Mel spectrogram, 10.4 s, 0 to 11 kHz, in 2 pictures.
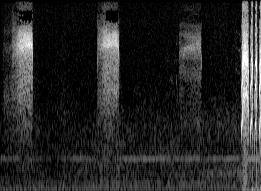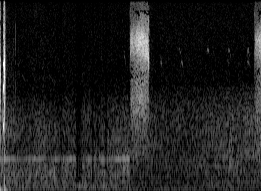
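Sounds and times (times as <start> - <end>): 
burrowing owl hissing: 4.8 - 5.4.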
